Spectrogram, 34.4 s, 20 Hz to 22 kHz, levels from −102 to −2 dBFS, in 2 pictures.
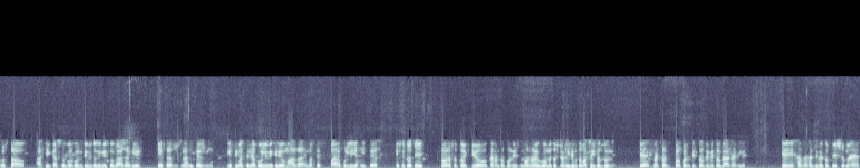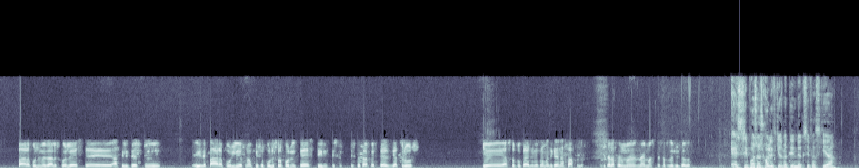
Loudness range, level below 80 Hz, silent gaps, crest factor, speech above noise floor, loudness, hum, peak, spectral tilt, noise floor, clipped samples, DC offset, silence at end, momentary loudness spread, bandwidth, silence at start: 2 LU; -60 dBFS; none; 14 dB; 29 dB; -14 LUFS; none; 0 dBFS; -3.5 dB/octave; -44 dBFS; under 0.1%; under 0.1%; 0.05 s; 7 LU; 12.5 kHz; 0 s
